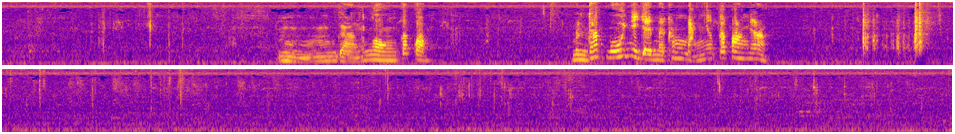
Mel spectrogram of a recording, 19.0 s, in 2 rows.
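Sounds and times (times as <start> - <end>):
person chewing meat: 13.1 - 19.0.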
